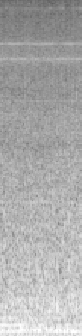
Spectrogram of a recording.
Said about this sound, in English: Flying the helicopter is actually quite fun.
